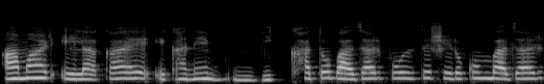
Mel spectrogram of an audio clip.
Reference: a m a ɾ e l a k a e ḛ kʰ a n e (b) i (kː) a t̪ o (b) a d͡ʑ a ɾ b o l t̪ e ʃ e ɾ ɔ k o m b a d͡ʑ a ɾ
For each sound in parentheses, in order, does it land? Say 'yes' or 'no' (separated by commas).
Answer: yes, no, yes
